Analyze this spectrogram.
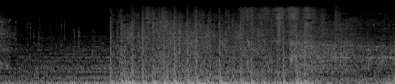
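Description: A rifle fires a rapid burst of shots in an echoing corridor.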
